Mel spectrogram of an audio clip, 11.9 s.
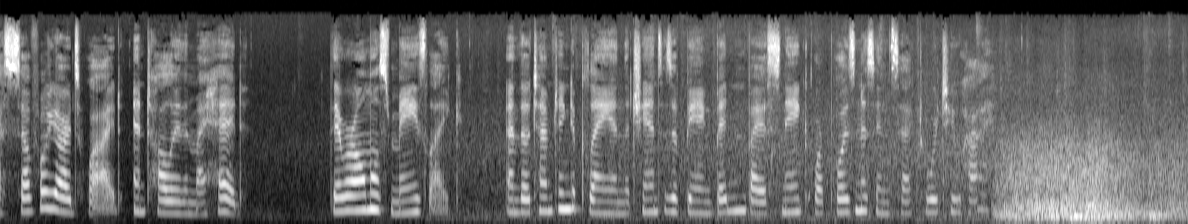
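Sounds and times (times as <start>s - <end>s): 
speech: 0.0s - 2.5s, 3.3s - 10.3s
thunderstorm with rain: 9.7s - 11.8s.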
